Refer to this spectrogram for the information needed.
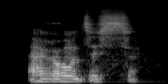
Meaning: second-person singular present/imperfect subjunctive of arrondir
- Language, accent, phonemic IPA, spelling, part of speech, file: French, Canada, /a.ʁɔ̃.dis/, arrondisses, verb, LL-Q150 (fra)-arrondisses.wav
